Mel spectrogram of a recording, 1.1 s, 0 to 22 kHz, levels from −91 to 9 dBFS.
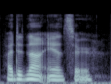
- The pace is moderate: No, fast, 215 wpm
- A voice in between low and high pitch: Yes, medium, 155 Hz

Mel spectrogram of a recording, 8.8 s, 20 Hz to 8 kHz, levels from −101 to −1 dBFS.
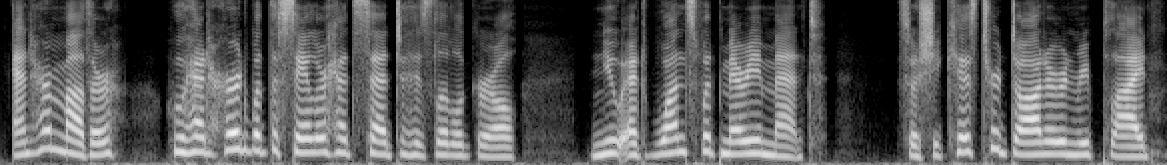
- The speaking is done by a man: No, female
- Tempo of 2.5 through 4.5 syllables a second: No, 4.9 syllables/s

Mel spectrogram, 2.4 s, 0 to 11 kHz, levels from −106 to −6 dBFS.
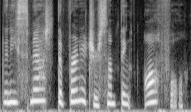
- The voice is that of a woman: Yes, female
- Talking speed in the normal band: Yes, average, 175 wpm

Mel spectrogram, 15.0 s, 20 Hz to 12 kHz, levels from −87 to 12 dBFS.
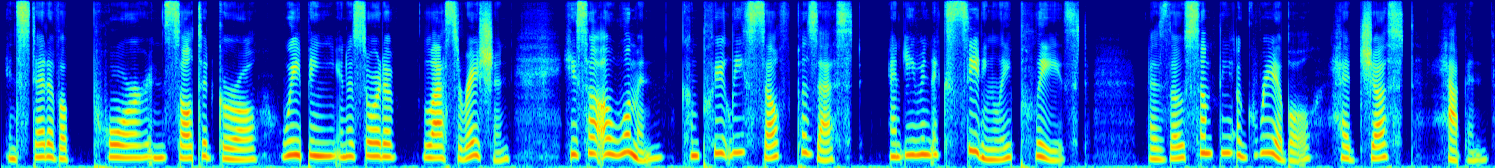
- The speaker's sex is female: Yes, female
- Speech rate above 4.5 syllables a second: No, 4.3 syllables/s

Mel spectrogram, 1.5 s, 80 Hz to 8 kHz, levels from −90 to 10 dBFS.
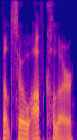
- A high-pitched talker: No, low, 100 Hz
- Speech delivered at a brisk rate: No, average, 155 wpm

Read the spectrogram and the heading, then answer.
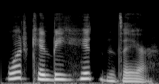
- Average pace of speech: Yes, average, 190 wpm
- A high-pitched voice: Yes, high, 200 Hz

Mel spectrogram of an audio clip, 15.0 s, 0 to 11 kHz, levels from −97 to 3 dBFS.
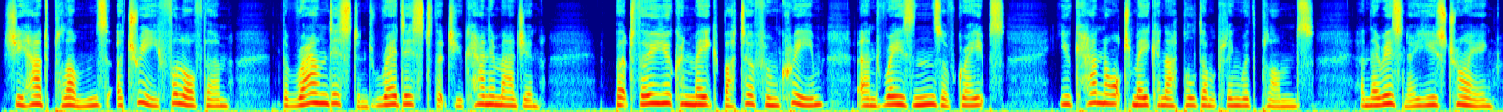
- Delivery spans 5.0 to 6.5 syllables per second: No, 4.5 syllables/s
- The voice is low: No, high, 220 Hz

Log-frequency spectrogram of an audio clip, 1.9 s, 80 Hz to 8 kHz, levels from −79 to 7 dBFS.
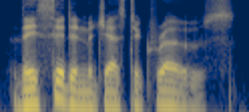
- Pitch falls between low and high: No, very low, 95 Hz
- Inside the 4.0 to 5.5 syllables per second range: Yes, 4.3 syllables/s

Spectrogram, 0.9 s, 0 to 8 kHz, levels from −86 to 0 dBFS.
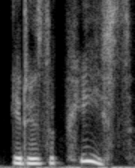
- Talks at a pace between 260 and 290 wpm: Yes, fast, 265 wpm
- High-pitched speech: Yes, very high, 255 Hz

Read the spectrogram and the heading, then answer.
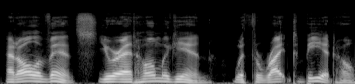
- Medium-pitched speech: No, low, 115 Hz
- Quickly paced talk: Yes, fast, 255 wpm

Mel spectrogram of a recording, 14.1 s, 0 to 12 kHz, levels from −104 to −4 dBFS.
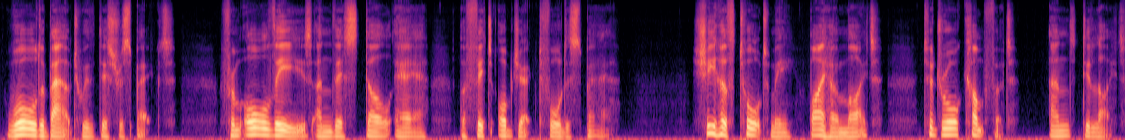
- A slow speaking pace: Yes, slow, 120 wpm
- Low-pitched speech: Yes, low, 120 Hz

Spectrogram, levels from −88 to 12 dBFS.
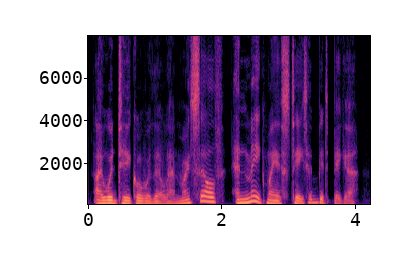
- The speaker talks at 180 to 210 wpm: Yes, average, 200 wpm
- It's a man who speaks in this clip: Yes, male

